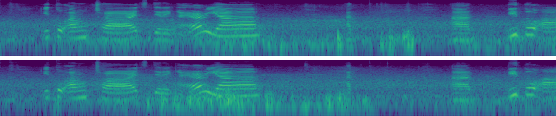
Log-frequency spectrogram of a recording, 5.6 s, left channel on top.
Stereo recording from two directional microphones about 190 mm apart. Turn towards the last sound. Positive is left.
turn(degrees=-5)  # may be behind; listen again after turning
